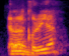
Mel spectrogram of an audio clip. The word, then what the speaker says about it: Ellacuría: His previous book, Bearing the Weight of Salvation, the soteriology of Ignacio Ellacuría, is that how to pronounce it? Ellacuría?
